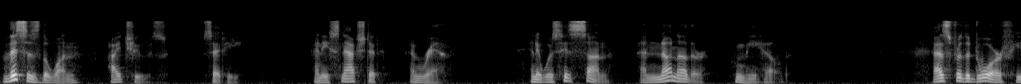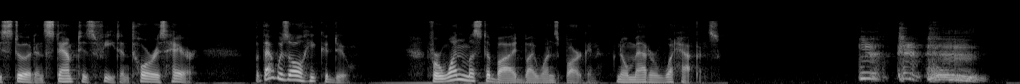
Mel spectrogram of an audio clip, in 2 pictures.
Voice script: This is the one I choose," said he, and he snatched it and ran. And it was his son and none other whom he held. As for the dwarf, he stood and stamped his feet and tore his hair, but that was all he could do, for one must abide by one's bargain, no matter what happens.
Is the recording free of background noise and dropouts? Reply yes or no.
no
